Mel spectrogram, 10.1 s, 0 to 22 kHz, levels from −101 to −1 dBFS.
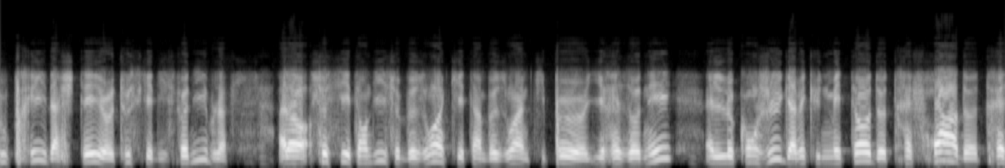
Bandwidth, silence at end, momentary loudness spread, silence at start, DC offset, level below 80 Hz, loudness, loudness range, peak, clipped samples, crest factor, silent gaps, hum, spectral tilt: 4.3 kHz; 0 s; 10 LU; 0 s; under 0.1%; -80 dBFS; -18 LUFS; 2 LU; -2 dBFS; under 0.1%; 16 dB; none; none; -8 dB/octave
